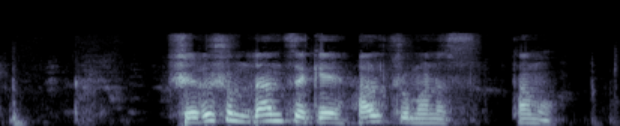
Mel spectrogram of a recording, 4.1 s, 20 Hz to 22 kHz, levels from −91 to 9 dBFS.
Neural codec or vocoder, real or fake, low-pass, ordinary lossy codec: none; real; 7.2 kHz; AAC, 32 kbps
